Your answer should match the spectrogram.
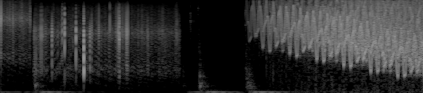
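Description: Serum synthesizer preset imitating record-player static: scattered vinyl crackles and pops over a low hum, stopping about two seconds in. A hissing synth noise patch then swells in over about a second and holds.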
